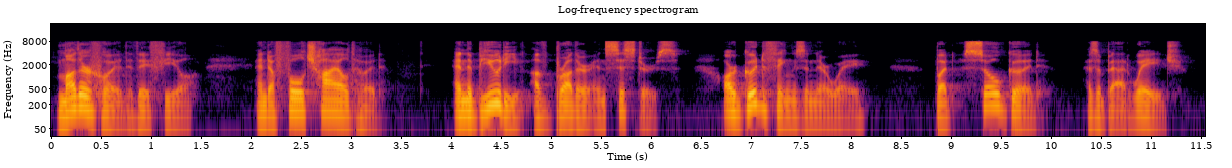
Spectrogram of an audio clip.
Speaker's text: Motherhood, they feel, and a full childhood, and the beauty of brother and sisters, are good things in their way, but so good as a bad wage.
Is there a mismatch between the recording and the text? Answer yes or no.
no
